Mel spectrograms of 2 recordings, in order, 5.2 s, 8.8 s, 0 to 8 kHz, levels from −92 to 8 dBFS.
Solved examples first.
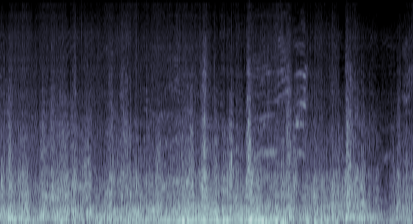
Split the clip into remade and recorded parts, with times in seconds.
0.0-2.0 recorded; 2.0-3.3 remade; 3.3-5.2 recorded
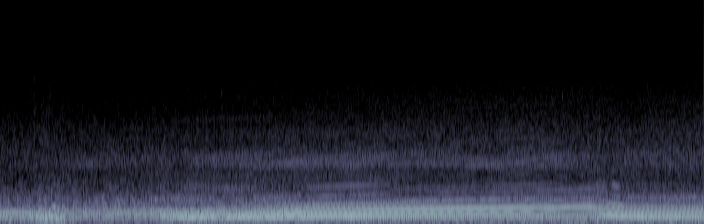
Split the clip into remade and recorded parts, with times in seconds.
0.0-0.5 recorded; 0.5-3.9 remade; 3.9-8.8 recorded

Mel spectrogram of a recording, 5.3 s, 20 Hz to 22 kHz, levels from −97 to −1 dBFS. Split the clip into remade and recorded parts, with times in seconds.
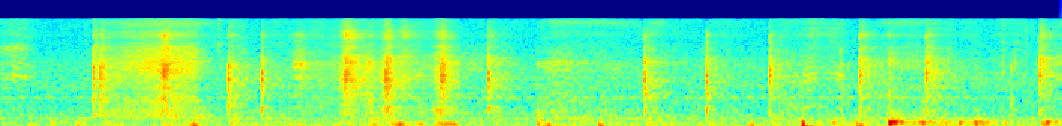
0.0-0.5 recorded; 0.5-1.0 remade; 1.0-1.5 recorded; 1.5-2.3 remade; 2.3-5.3 recorded

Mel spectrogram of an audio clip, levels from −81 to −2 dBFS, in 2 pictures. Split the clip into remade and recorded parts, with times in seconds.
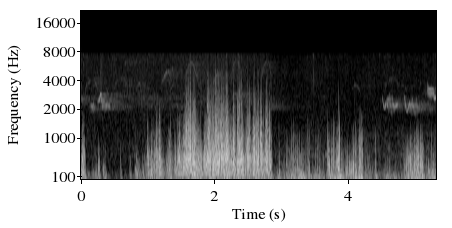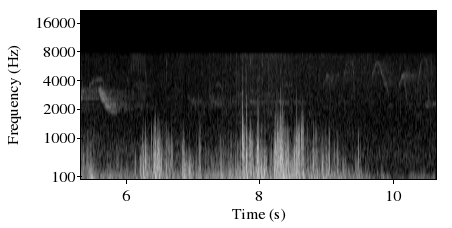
0.0-10.7 recorded

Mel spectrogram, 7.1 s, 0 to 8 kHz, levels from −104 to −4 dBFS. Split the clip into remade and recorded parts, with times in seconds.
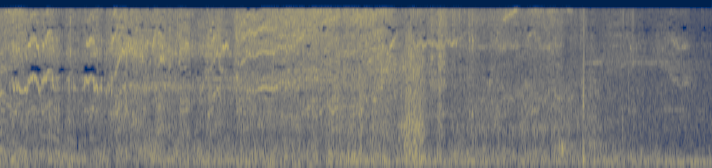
0.0-7.1 recorded

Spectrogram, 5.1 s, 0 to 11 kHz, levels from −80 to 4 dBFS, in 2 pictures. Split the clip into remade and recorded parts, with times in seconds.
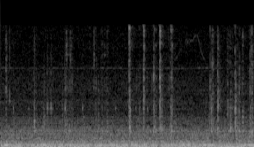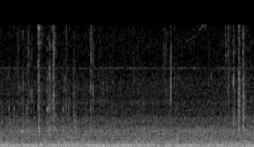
0.0-5.1 recorded

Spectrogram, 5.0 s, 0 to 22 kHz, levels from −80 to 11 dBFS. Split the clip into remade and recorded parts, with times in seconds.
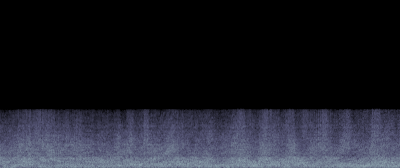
0.0-4.2 remade; 4.2-5.0 recorded

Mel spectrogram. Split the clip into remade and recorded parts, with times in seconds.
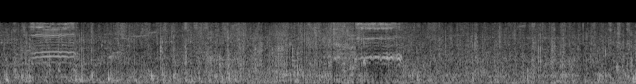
0.0-2.8 recorded; 2.8-3.9 remade; 3.9-6.4 recorded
